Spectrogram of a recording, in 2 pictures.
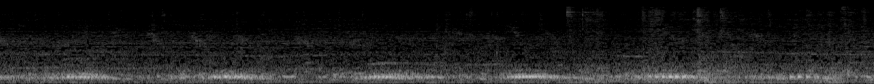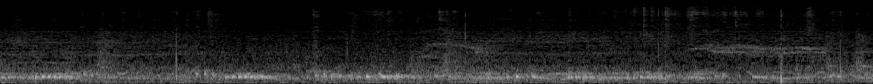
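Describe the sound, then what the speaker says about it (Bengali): Pigeons at a market coo in a steady rhythmic series, soft repeated throaty calls about every second or so, close by over faint background noise. "এটা ওনার বাসায় উড়ানো কবুতর"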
